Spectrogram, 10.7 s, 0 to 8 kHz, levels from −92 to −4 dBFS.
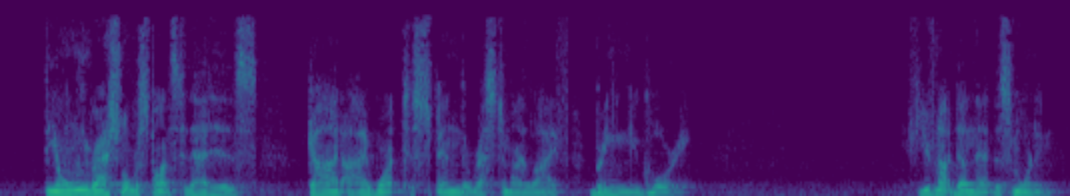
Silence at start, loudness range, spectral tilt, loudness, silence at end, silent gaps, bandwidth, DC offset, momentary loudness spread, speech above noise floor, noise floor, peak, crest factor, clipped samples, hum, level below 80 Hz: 0.45 s; 9 LU; -7 dB/octave; -47 LUFS; 0.15 s; none; 7.6 kHz; under 0.1%; 14 LU; 33 dB; -78 dBFS; -28 dBFS; 20 dB; under 0.1%; none; -82 dBFS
